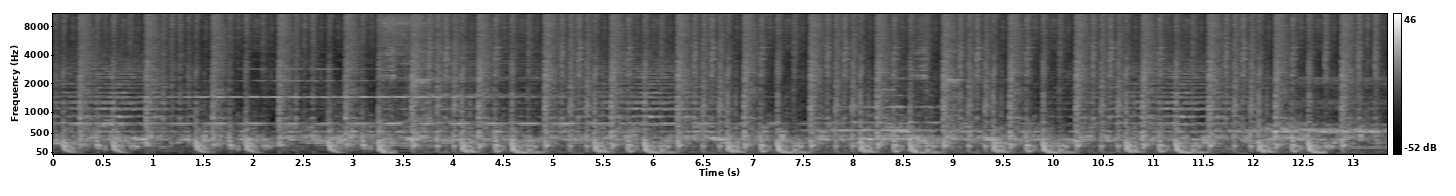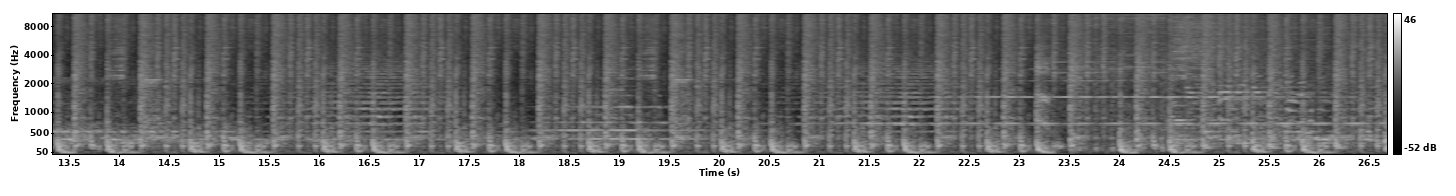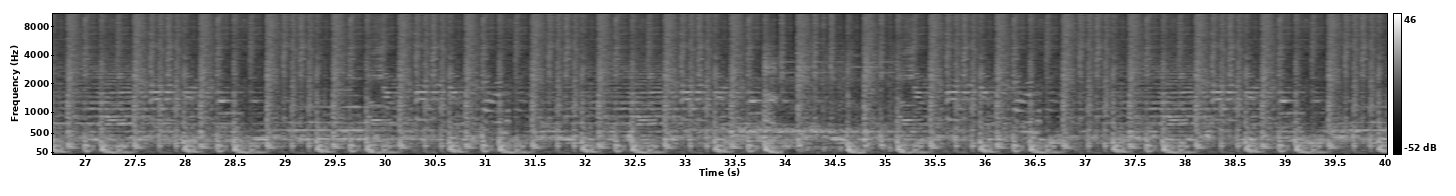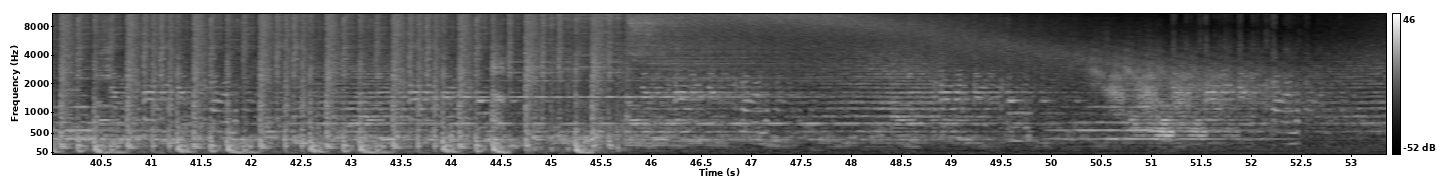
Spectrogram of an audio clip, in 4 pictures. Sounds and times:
Bass drum: 0:00.0 - 0:46.0
Drum kit: 0:00.0 - 0:52.4.

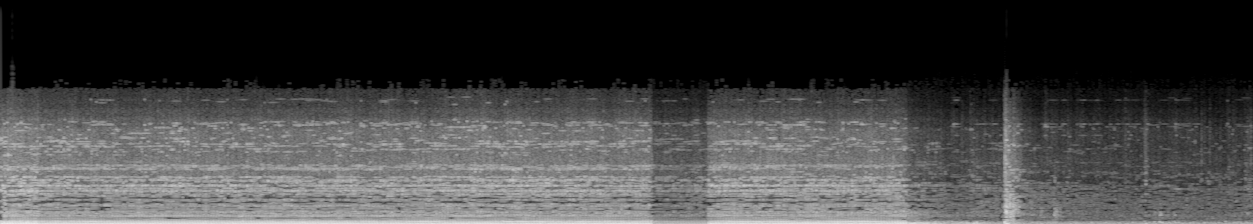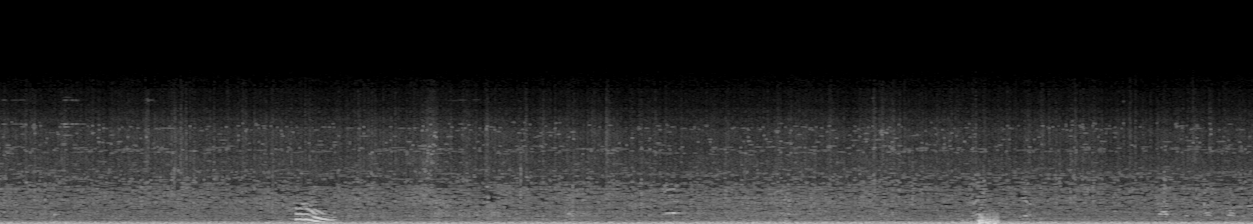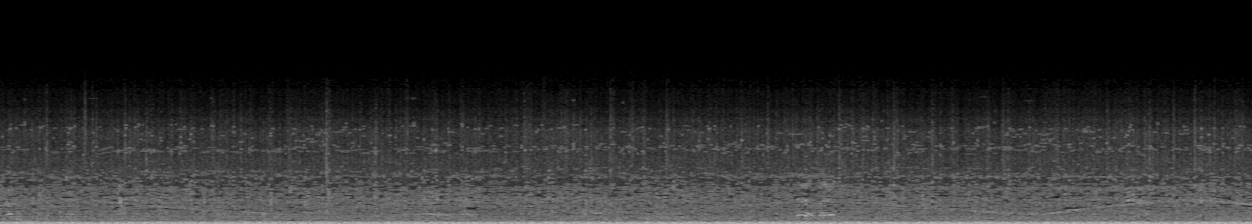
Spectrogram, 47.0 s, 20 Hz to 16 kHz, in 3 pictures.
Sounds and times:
Crackle: 0:00.0 - 0:46.9
Speech: 0:19.3 - 0:19.9, 0:30.1 - 0:31.7, 0:41.2 - 0:41.8.

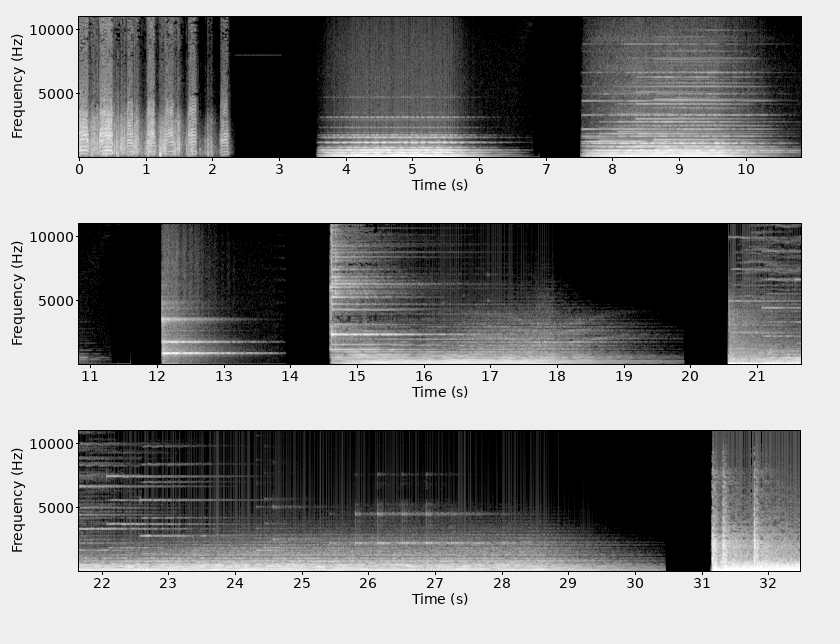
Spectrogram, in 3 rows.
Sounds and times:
Music: 0:03.6 - 0:06.8, 0:07.6 - 0:11.2, 0:14.6 - 0:19.9, 0:20.6 - 0:30.5.

